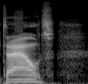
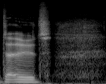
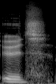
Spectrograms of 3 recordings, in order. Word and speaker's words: Oud: I still call it Dowd, and I know that's not the right pronunciation, but I still find it very difficult to pronounce it Dude, or Oud, but it's a stunning pen.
